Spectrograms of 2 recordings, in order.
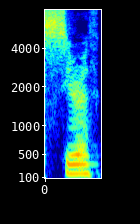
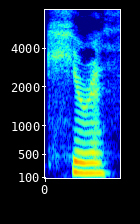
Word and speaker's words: Cirith: I know Cirith is Elvish, which suggests to me a soft C rather than the hard Kirith, like it would be in Latin.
